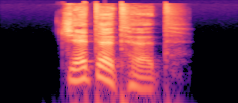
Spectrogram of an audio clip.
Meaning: inflection of jetten: 1. second-person plural preterite 2. second-person plural subjunctive II
- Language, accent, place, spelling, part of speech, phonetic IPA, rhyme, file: German, Germany, Berlin, jettetet, verb, [ˈd͡ʒɛtətət], -ɛtətət, De-jettetet.ogg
